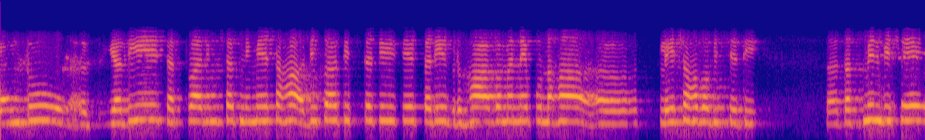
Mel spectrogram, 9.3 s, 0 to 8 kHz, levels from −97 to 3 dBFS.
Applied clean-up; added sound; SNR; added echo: none; none; none; none.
